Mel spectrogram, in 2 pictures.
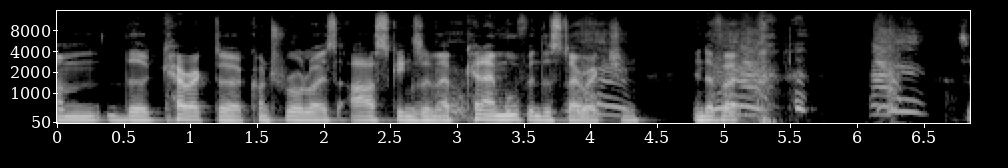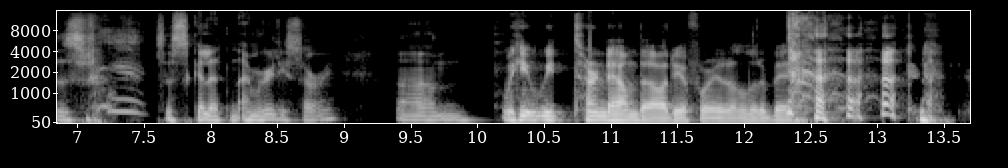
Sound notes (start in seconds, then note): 4.8 game grunting noises; 6.1 laughing; 12.3 laughter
